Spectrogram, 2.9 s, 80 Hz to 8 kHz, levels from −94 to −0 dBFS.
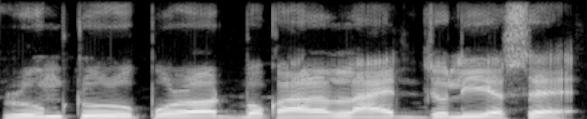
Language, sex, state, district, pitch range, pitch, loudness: Assamese, male, Assam, Sonitpur, 140-150 Hz, 145 Hz, -13 LUFS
